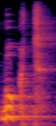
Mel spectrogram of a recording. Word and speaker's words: booked: Because of this k sound, it's booked. Booked. It ends with a t.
